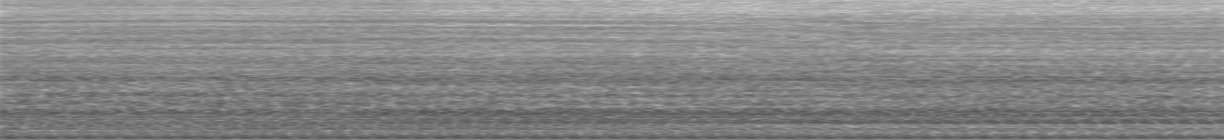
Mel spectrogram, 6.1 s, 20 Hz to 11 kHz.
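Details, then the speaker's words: 1953 Ford Victoria flathead V8, rebuilt and long unused, started after refitting 6-volt coil and 6-volt battery with doubled-up cables; run briefly with no radiator water, slight blow-by noted; steady even rumble, no knocks or misses: normal smooth idle. "well I did put the uh 6volt coil back in and the 6vt battery and it did start up"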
